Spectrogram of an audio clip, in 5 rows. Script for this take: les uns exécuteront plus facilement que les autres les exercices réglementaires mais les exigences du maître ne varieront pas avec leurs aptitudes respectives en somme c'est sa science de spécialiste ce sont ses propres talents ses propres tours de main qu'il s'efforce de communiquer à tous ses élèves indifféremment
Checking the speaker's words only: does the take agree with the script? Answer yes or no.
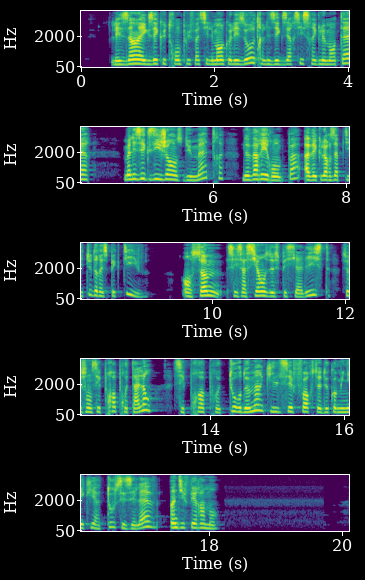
yes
